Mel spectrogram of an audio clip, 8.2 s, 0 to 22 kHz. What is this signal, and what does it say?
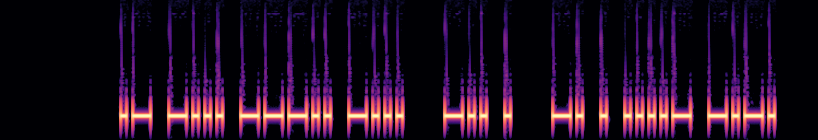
Morse code, heard as a keyed tone, about 20 wpm, 700 Hz. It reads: AB8B DE NE4C
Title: USA Callsign DE Callsign - 4 Characters - 20wpm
